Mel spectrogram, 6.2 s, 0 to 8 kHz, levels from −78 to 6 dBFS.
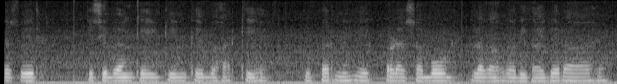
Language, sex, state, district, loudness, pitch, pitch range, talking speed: Hindi, male, Uttar Pradesh, Lucknow, -17 LUFS, 130 Hz, 125-130 Hz, 195 wpm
